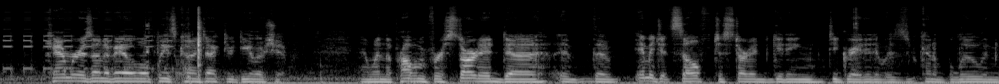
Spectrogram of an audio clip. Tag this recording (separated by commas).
reversing beeps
